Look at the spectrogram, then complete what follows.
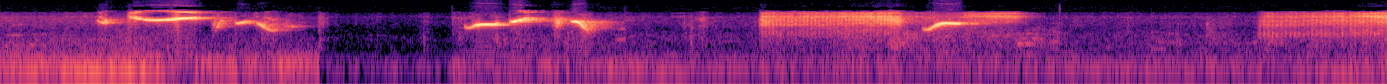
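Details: Common iora song meant to prompt silent birds to sing: whistled slurred phrases alternating with harsh, buzzy rasping bursts and a sharp rising note.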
